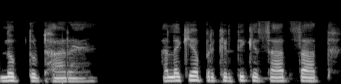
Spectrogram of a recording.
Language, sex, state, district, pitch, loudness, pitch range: Hindi, male, Bihar, Saharsa, 160 Hz, -18 LUFS, 145-170 Hz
